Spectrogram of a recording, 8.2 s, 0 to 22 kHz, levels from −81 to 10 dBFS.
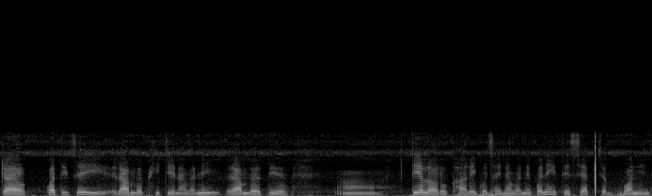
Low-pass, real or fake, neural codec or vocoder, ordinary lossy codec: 7.2 kHz; fake; codec, 16 kHz in and 24 kHz out, 1 kbps, XY-Tokenizer; none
